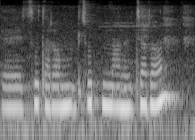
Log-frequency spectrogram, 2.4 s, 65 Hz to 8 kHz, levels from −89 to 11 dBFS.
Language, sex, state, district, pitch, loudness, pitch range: Chakma, female, Tripura, Unakoti, 215 Hz, -12 LUFS, 205-230 Hz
